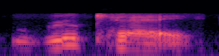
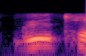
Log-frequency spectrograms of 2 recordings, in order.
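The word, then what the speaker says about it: Ruchè: Go with Ruche. Ruche, it's spelled R-U-C-H-E with a little thing over the E.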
